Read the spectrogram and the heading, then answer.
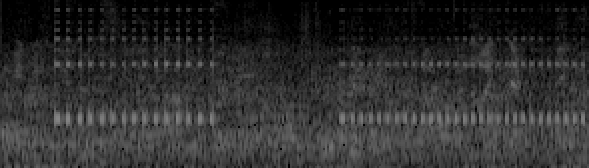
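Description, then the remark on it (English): Rapid, high-pitched electronic beeps from a proximity sensor played through a speaker pulse in two bursts separated by a short pause, with a murmur of voices underneath; the sensor chirps faster the closer people walking past come. “And you might be able to hear, the closer it is, the faster it beeps.”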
